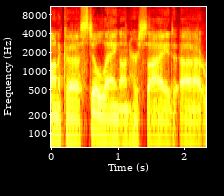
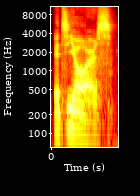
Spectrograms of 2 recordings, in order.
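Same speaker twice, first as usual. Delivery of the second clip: genie voice; 5 semitones higher, 3 dB louder, much slower than usual. Acted. Genie grants a wish.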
